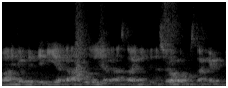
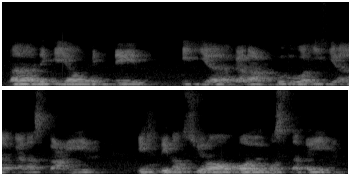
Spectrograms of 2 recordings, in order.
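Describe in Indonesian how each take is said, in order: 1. Dibaca cepat dengan kata-kata tersambung. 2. Dibaca pelan dengan pengucapan yang jelas. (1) "kalau bacanya lebih cepat dari ini sama dengan tidak baca Quran ini" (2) "Itu yang paling sederhana bacanya"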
